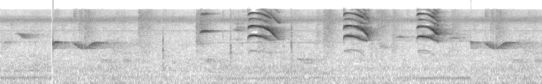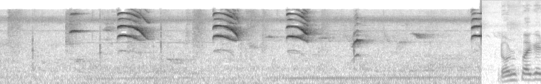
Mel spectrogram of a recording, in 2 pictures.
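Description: A robin sings short, high, tinkling phrases of thin whistles and quick descending trills, separated by brief pauses, over a faint low hum.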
